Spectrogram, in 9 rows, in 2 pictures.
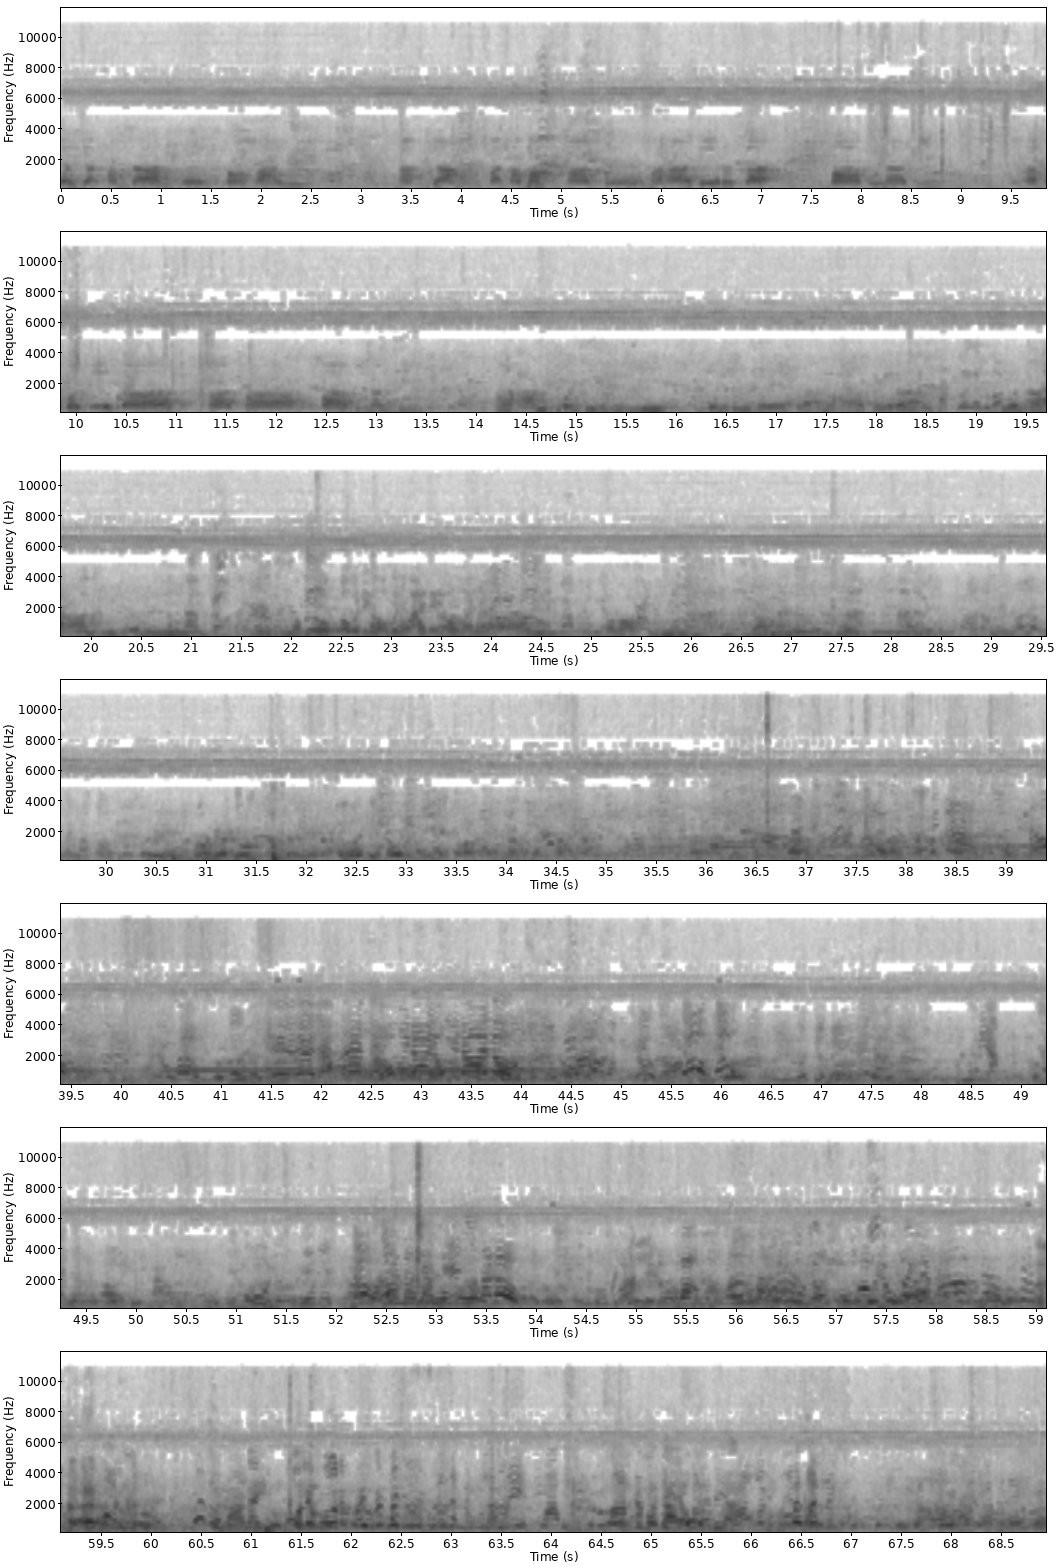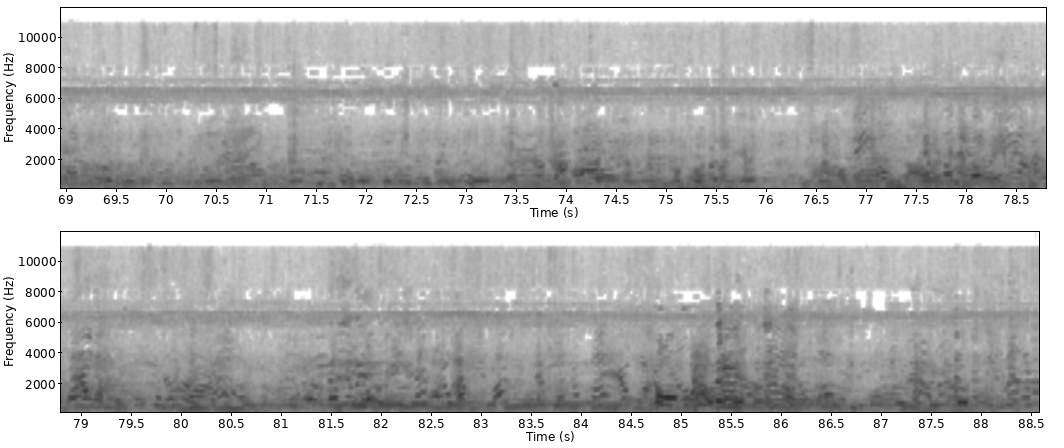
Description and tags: "parents day" feast at the southern Thai monastery Suan Mokkhapalaram.
They were recorded using a Sony stereo lapel mic on a hacked iRiver H400 running Rockbox.
buddhist, field-recording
